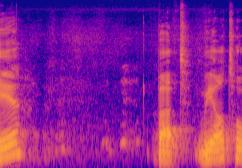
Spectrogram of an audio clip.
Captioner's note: chuckles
